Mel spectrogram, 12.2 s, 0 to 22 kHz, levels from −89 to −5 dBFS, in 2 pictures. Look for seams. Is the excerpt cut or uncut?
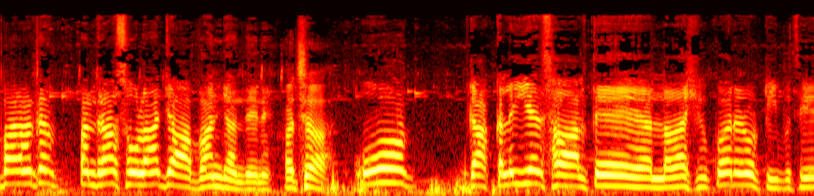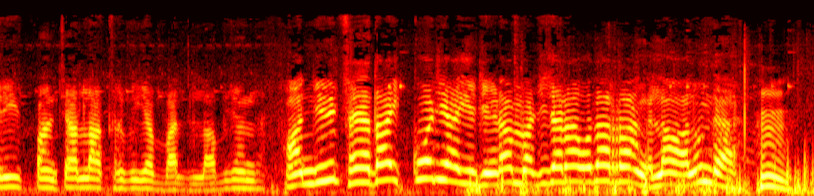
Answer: cut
